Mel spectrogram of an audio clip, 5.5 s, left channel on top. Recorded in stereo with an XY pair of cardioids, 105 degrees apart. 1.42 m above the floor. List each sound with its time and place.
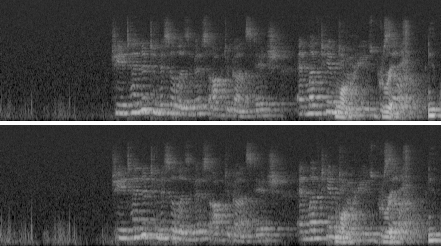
1.4 s a woman speaking: 70° left, 4.5 m
4.2 s a woman speaking: 50° left, 1.1 m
